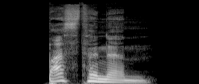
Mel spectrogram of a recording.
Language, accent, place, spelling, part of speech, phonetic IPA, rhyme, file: German, Germany, Berlin, bastenem, adjective, [ˈbastənəm], -astənəm, De-bastenem.ogg
- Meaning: strong dative masculine/neuter singular of basten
